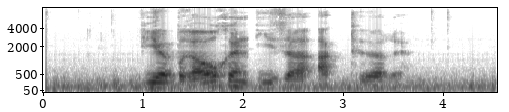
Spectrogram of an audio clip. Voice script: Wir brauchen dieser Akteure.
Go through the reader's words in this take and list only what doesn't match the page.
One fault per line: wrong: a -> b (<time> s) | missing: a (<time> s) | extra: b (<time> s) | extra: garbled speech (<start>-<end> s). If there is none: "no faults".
no faults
